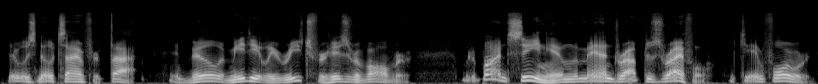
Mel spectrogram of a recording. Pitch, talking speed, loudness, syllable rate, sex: 120 Hz, 185 wpm, -20 LUFS, 5.3 syllables/s, male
